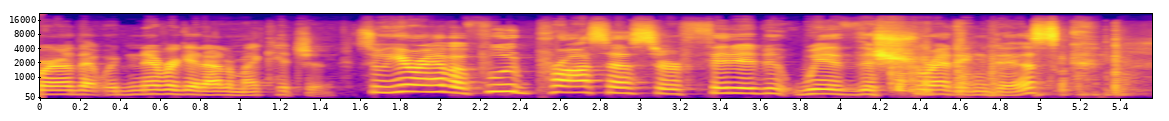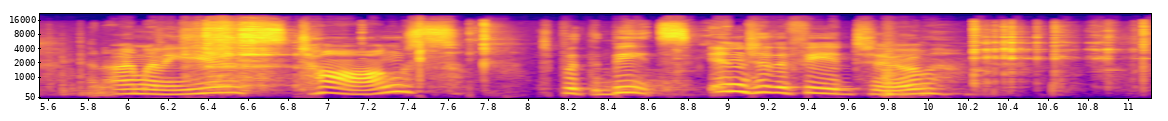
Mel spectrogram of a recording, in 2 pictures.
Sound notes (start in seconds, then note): 6.2 metal clanging; 10.2 metal clanging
